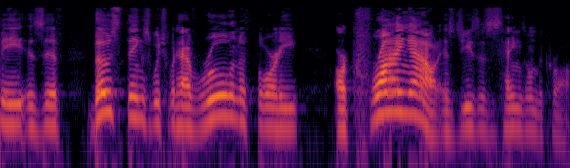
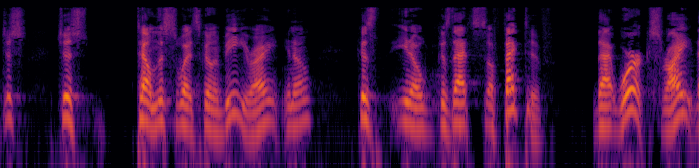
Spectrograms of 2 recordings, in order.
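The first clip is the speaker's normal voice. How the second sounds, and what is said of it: Sarcastic tone. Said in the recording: “I'm being sarcastic.”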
